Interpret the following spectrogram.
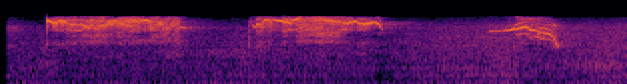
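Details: Baby monkey Moonpie, wild near Angkor Wat, cries while being groomed by Maddie in the rain: two long, shrill, very high squeals of almost a second each, then a shorter squeal that rises and falls, over a steady hiss.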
